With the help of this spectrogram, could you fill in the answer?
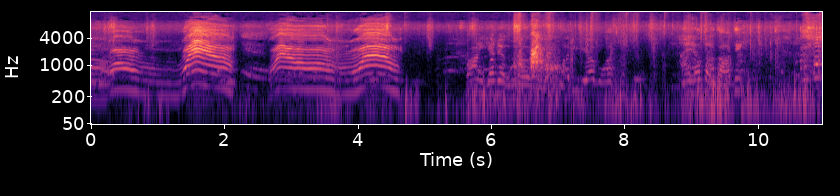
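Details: Domestic cats in a real fight: four long, loud wailing yowls with rising and falling pitch fill the first half, followed by scuffling, hissing bursts and rough noisy snarls.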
